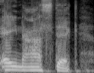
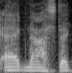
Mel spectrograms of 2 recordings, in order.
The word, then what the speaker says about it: agnostic: If you want to pronounce it correctly, you wouldn't say the G. You'd say agnostic, but I'll say agnostic so that you know what I'm saying.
